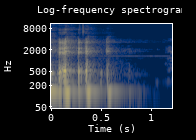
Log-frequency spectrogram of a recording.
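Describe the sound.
A person makes a quick vocal sound effect, a few bouncy voiced syllables that trail off within a second, mimicking the sound of putting on glasses and seeing things clearly. Moderately loud.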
